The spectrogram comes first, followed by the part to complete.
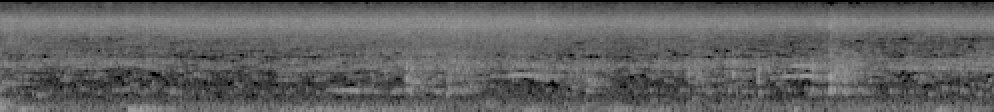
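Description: Steady, high-pitched outdoor background hiss, with faint distant voices now and then.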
